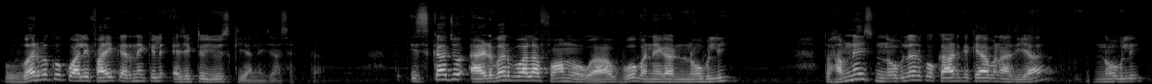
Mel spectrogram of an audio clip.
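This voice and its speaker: This male grammar teacher sounds very animated, his voice on the high side. In his exam-prep lesson he explains in Hindi blended with English, reading examples out slowly.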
